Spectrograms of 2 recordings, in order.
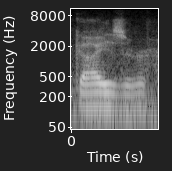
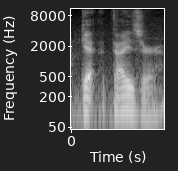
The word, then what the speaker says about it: geyser: By the way, they use the US pronunciation is geyser. Geyser.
